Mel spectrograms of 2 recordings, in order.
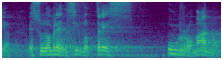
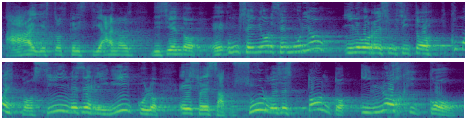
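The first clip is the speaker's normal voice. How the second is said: higher, sneering mockery; scoffing know-it-all voice, pitched up; mocking scoffer; 5 semitones higher than usual. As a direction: ridicule the resurrection like a smug skeptic. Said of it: "Y dicen".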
